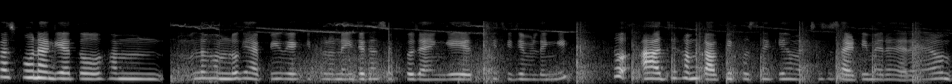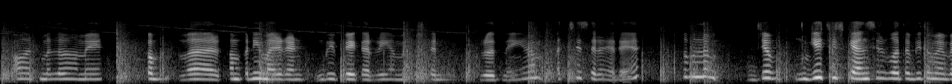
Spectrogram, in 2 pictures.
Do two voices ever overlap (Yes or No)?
No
